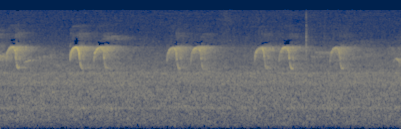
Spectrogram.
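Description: A small bird calling: short, high, arched notes repeated over and over, mostly in quick pairs about once a second, over a steady outdoor hiss.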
